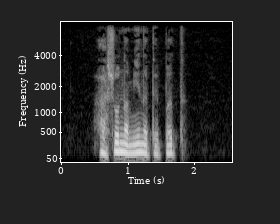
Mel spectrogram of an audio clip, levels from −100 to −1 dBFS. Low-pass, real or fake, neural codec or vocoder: 7.2 kHz; real; none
